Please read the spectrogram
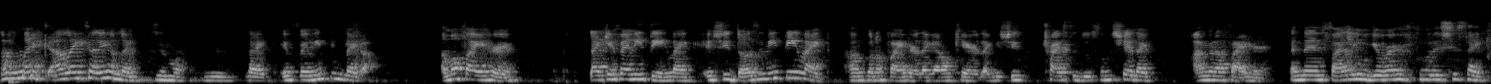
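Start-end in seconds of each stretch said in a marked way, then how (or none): none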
